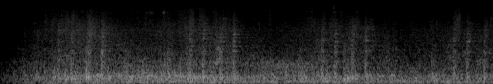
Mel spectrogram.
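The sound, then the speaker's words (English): A train comes into a station after dark, its wheels clacking in a steady rhythm over the rails under a loud, continuous roar, with no voices. “The train comes into the station.”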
